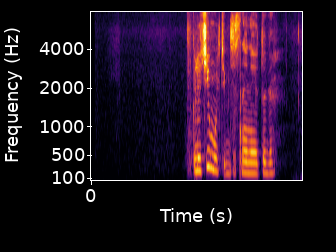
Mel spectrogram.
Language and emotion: Russian, neutral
